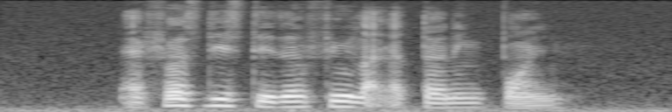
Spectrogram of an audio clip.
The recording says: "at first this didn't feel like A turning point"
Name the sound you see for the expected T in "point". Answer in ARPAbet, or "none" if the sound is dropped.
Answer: none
